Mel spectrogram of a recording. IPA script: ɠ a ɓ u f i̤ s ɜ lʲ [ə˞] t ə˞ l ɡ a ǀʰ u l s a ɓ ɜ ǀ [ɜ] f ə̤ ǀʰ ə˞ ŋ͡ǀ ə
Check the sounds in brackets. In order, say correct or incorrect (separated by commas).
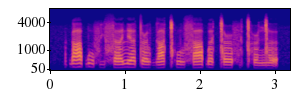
incorrect, incorrect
